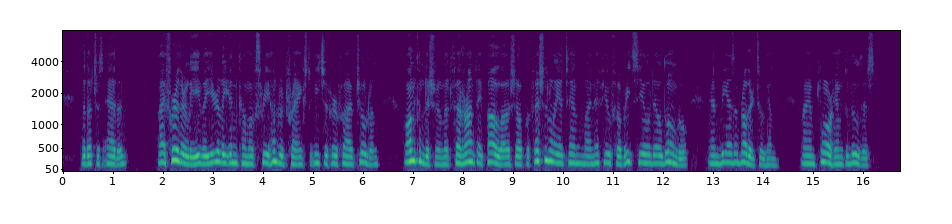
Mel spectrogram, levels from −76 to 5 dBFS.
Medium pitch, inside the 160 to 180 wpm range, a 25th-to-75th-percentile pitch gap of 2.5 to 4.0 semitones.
Yes: medium, 170 Hz; average, 170 wpm; average, 2.9 semitones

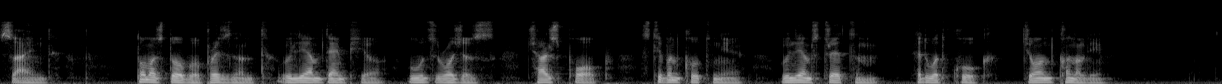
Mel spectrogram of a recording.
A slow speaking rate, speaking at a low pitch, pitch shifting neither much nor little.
Yes: slow, 95 wpm; very low, 90 Hz; average, 4.2 semitones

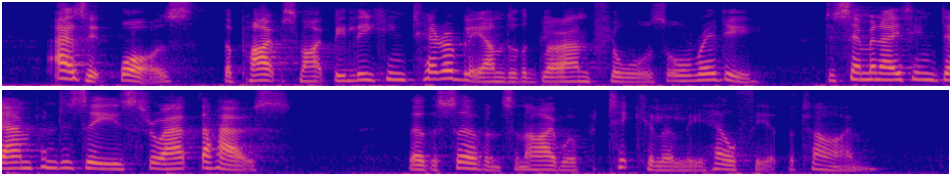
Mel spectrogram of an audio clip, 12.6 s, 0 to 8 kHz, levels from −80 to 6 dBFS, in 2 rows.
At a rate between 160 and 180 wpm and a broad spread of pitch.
No: average, 150 wpm; wide, 5.7 semitones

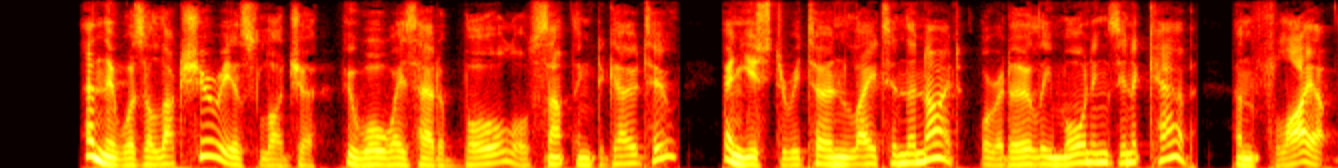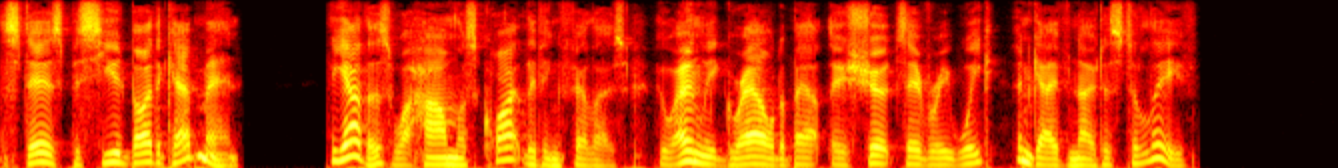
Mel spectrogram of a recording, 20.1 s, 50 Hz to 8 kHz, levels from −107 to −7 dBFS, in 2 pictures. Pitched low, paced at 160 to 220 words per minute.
Yes: low, 125 Hz; average, 180 wpm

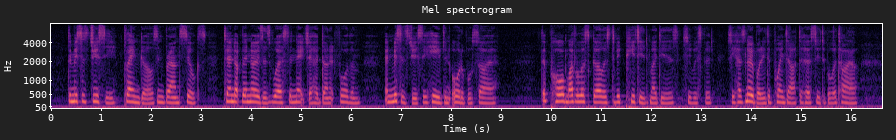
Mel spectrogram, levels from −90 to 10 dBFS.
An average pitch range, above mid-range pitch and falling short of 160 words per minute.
No: average, 3.0 semitones; high, 200 Hz; average, 175 wpm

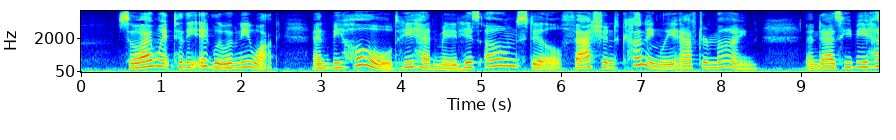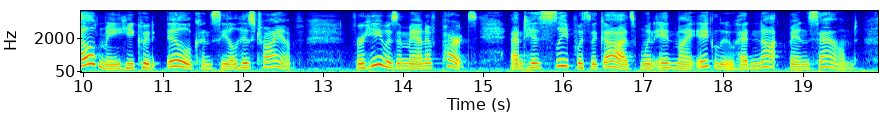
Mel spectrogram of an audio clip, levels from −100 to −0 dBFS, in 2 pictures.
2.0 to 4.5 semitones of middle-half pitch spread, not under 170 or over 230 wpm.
No: average, 4.2 semitones; average, 155 wpm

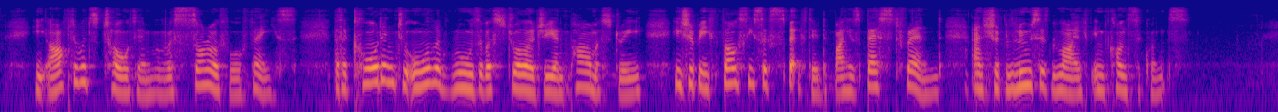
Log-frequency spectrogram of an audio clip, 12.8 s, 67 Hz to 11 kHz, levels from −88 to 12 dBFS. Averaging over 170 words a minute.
No: average, 160 wpm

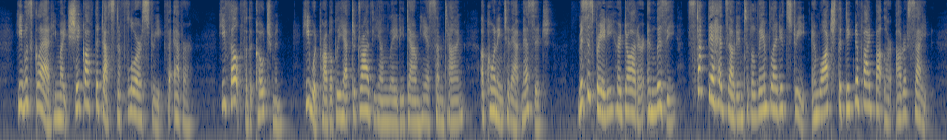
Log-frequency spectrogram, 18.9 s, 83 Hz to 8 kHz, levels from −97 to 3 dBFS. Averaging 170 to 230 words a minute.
Yes: average, 175 wpm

